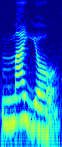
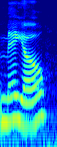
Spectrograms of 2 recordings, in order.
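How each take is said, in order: First: The word is said with Spanish vowel sounds. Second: The word sounds like the English word mayo. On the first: It means the month of May. The speaker calls it right. "No, it's mayo" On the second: It means mayonnaise. The speaker calls it wrong. "not mayo, okay, like short for mayonnaise"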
